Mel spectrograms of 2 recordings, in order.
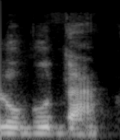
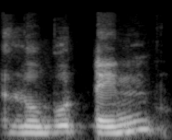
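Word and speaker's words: Louboutin: heard of uh a shoe brand called Lubbout. It's spelled like this. Please don't call it Lubboutin. The manufacturers will start turning in their graves.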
